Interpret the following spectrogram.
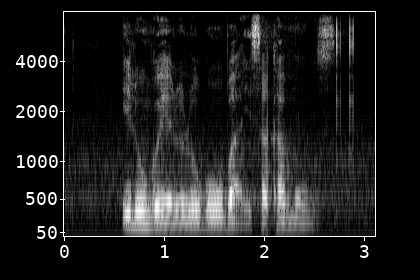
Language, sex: Zulu, male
